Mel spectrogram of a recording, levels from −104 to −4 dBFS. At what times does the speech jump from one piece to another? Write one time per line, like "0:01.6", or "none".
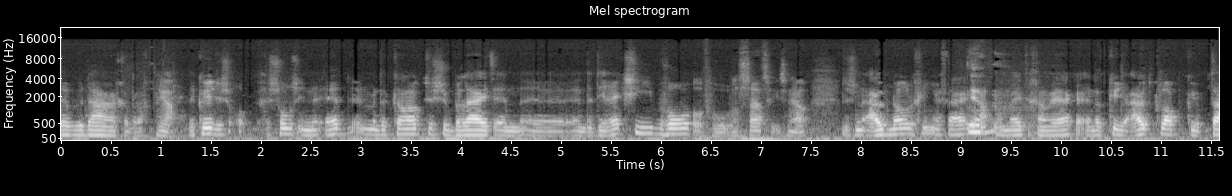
0:06.3
0:07.8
